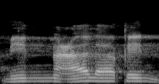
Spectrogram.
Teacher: نون ساكنة مظهرة قبل العين المفتوحة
